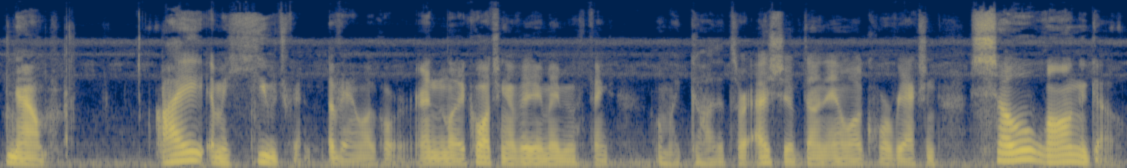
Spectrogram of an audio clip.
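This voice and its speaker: A man's voice: on the low side, normal speed, slight background noise. A man hosting a reaction video in casual, rambling commentary full of filler "uh"s.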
